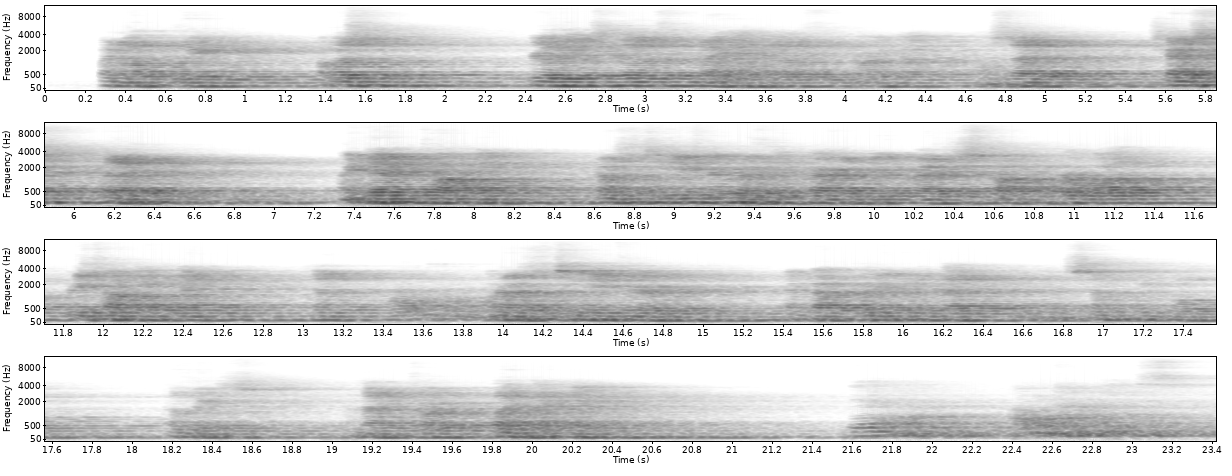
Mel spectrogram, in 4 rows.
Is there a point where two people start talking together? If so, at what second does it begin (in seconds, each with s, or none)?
none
